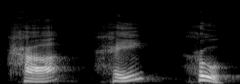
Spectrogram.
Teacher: boğazın ortası hafif sıkılarak bu harf çıkar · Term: boğazdan çıkan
